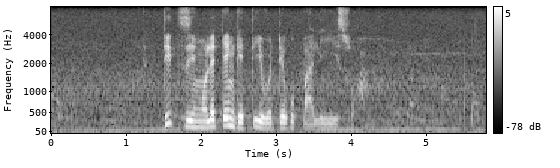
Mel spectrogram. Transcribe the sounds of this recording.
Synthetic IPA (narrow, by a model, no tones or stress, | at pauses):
tʼid̥z̥ʱiŋɔlɛtʼɛŋʱetʼiwɛtʼek̬ub̥ʱaliːswa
